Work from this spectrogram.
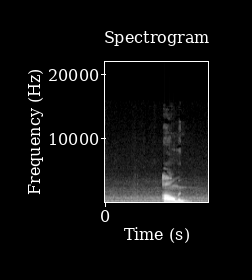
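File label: "almond", Malaysian, male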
